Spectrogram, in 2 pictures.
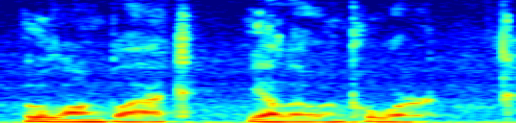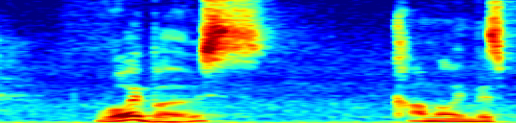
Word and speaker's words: Rooibos: black yellow and poor royos commonly Mis mispronounced ruos but it's royos depending on how you you you listen to a South African pronounce it does not come from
